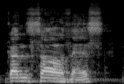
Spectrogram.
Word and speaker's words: Gonçalves: I'd like to start off by correcting a name that I pronounced incorrectly in the last episode, as you noticed from the record scratch that our producer Leah Drummond brilliantly added in to let me know, oops, and gave you the correct pronunciation. So I'm going to say the name was Gonçalves, not whatever nonsense I said.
